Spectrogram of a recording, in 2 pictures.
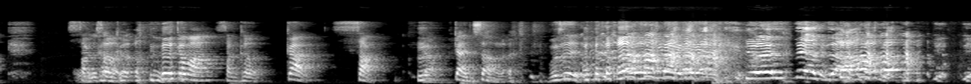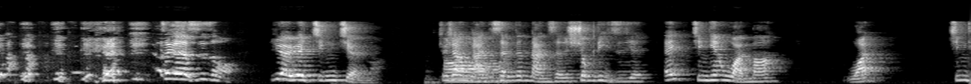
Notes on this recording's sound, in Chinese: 因為還在各種嘗試錄音方式，音質可能會有落差。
